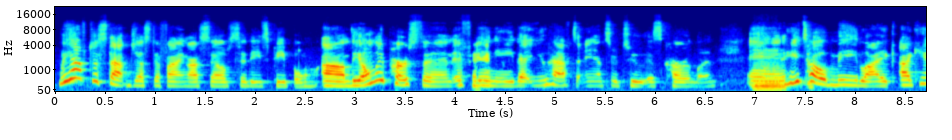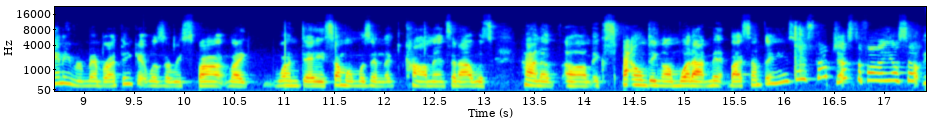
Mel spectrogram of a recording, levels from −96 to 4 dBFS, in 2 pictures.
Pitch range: 180-215 Hz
